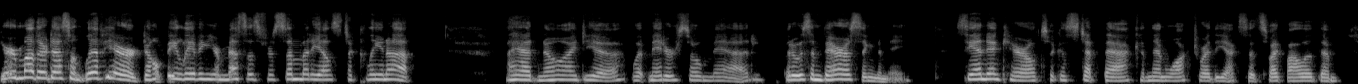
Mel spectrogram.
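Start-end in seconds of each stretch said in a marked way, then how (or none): 0.0-4.1 mock-shrill high voice, much higher, faster. Quoting a woman scolding the speaker and friends, imitating her shrill, high voice. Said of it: "her fevered pitch so high her voice was shrill".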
